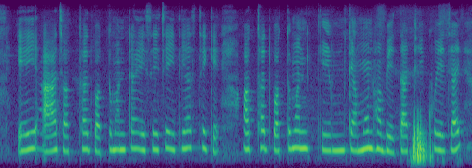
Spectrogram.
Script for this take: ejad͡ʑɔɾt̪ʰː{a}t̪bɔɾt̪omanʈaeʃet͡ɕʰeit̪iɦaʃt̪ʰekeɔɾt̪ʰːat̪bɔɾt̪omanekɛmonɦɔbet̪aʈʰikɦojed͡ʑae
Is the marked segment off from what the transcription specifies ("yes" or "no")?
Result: no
